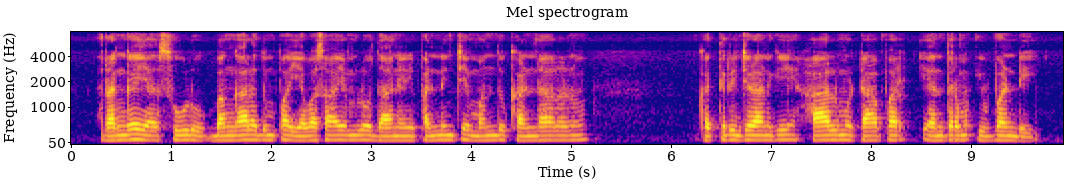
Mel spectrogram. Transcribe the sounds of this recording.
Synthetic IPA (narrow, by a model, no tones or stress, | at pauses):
ɾɐŋɡɐjɐsuːɽubɐŋɡaːlɐd̪umpɐʋjɐʋɐsaːjɐmlo̞ːd̪aːninipɐɳɖiɲt͡ʃe̞ːmɐnd̪ukʰɐɳɖaːlɐnu | kɐt̪ːiɾiɲt͡ʃɐɽaːnikihaːlmuʈaːpɐɾjɐnt̪ɾɐmiʋːɐɳɖi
